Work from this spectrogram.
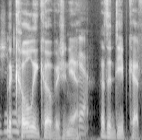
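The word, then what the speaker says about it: ColecoVision: The Coco Vision. The Kohley Covision.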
